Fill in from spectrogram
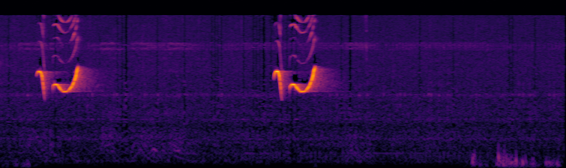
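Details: Vocal Southern scrub-robin perched a few metres away: two clear whistled calls about three seconds apart, each dipping then rising sharply, with faint low thumps near the end.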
